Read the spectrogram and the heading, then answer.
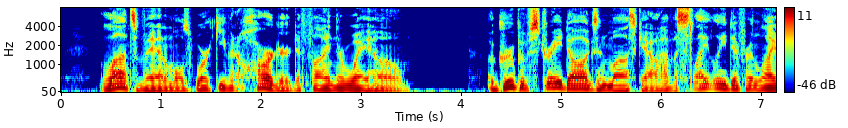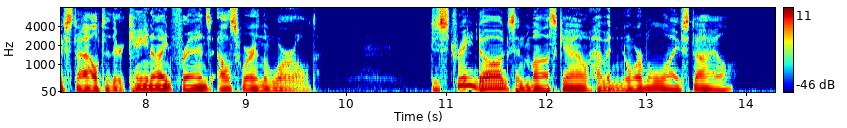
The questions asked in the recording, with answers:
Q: Do stray dogs in Moscow have a normal lifestyle?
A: No, they don't have a normal lifestyle.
